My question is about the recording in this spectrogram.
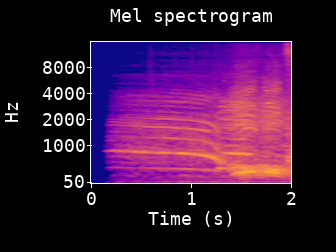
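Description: Crowd of football supporters chanting in unison: a long held call that drops in pitch about a second in and grows louder into massed shouting.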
